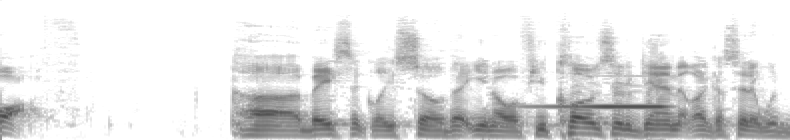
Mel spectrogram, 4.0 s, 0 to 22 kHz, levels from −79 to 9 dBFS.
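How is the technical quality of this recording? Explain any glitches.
The recording has one clear fault, a loudspeaker feedback squeal near the end of the speech. Just after "so that you know", from 2.55 s to 3.42 s, a microphone picks up its own loudspeaker and the loop gain exceeds one at 911 Hz. That tone swells over about half a second to roughly 5 dB above the speech. It shows as a bright horizontal line on a spectrogram and a growing sinusoidal envelope on the waveform.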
